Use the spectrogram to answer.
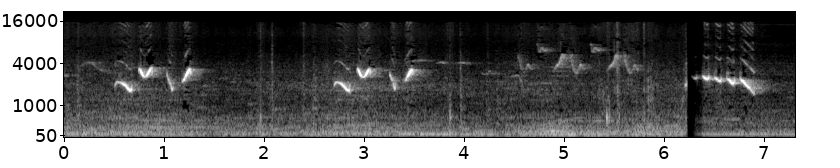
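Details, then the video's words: A sirtu sings as a lure for other birds, with rolling variations: two matching phrases of three to four quick looping whistles, a quieter scattered passage, then a short rapid trill near the end. "Pancingan Sirtu Gacor Variasi Ngeroll Mantul"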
